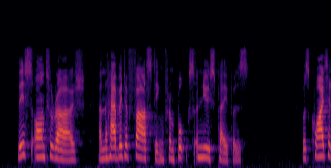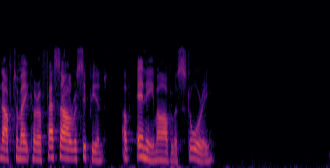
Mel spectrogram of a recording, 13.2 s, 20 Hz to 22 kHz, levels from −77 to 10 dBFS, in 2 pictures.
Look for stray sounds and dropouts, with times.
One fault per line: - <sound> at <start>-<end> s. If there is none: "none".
none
